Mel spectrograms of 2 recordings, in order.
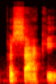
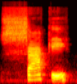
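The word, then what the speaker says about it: Psaki: not jennifer but jen passaki it turns out it is pronounced sacky uh the p is silent like the p in toilet uh i listened to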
